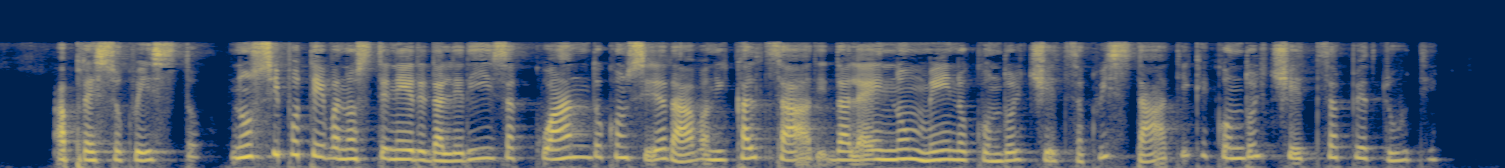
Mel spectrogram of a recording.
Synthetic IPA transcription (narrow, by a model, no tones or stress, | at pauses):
a̰pːɾɛsːokwest̪o | nonsipot̪eːvanost̪eneːɾed̪alːeɾiːzakwand̪okonsid̪eɾaːvanoikalt̪sa̰ːɾḭd̪alɛjnommeːnokond̪olt͡ʃet̪sːakwist̪a̰ːt̪ikekːond̪olt͡ʃet̪sːaperd̪uːt̪i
